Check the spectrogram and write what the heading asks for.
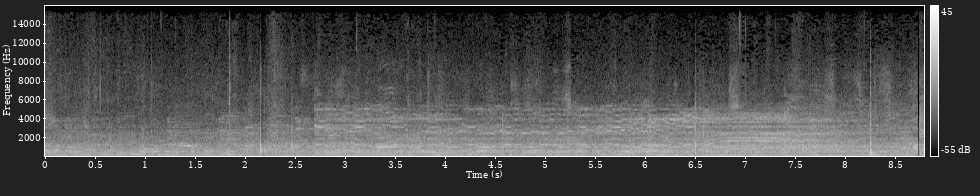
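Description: Indistinct ballpark voices and music, with one sharp pop about two seconds in as a pitched baseball lands in the catcher's mitt.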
